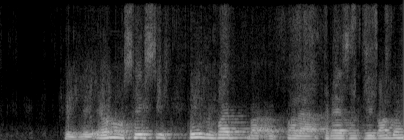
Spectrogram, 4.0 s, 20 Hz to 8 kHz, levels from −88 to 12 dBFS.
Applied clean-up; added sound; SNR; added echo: neural separator model SepFormer DNS4.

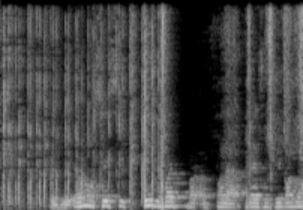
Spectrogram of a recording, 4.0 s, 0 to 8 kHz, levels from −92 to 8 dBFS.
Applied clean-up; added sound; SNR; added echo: classical method WPE with log-MMSE.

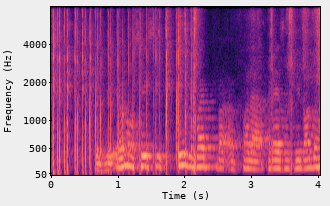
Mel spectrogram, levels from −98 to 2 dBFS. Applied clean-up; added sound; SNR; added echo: none; Domestic sounds, home sounds; 5 dB; reverberation time 0.7 s.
